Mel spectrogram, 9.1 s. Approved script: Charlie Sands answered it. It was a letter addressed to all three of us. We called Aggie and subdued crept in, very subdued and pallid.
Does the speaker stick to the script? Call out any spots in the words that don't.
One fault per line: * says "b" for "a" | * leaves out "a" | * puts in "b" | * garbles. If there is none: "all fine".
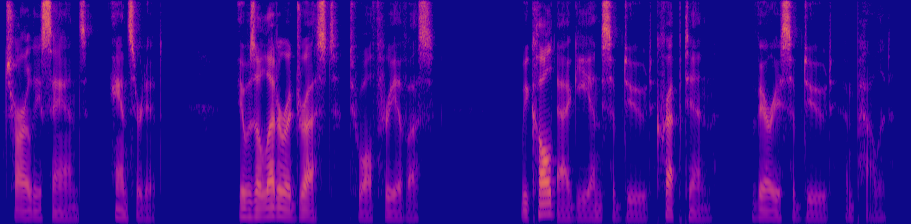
all fine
